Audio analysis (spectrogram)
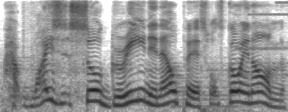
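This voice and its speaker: A British man streams a game and chats casually, his asides quick and giggly. His voice sits somewhat high, with faint music underneath. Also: animated. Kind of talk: casual gaming stream chat.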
